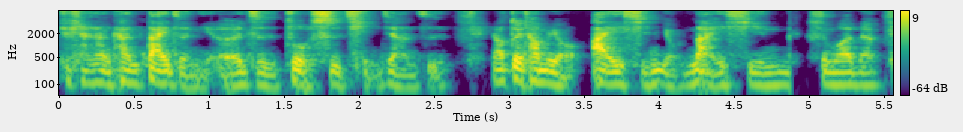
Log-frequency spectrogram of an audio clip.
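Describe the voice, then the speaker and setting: A somewhat breathy voice at a moderate pace with fairly even intonation. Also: man, fairly low pitch for a man. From Taiwan, Chiayi. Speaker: staff scientist at biotech startup. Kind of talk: interview.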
